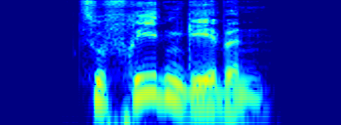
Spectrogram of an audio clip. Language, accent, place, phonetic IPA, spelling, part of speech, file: German, Germany, Berlin, [t͡suˈfʁiːdn̩ˌɡeːbn̩], zufriedengeben, verb, De-zufriedengeben.ogg
- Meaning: to content oneself; to be satisfied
